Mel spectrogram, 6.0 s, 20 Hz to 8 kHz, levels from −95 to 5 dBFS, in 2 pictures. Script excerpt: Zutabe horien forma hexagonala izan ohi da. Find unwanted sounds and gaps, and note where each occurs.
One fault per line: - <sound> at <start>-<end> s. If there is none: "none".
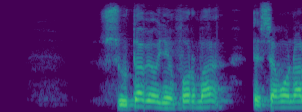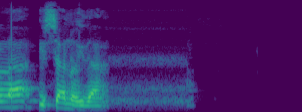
none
